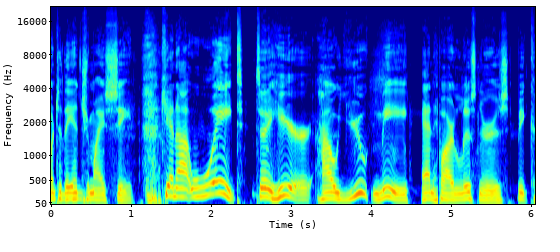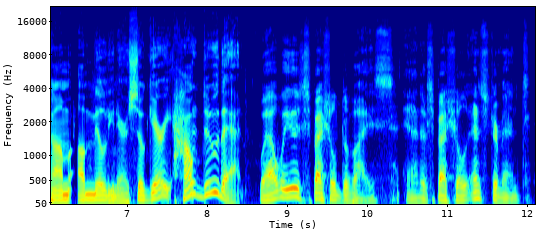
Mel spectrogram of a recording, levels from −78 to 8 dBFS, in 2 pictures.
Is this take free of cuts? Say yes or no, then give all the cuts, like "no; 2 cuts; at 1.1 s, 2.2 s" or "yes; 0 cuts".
no; 6 cuts; at 1.3 s, 4.0 s, 4.8 s, 7.8 s, 9.2 s, 10.7 s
